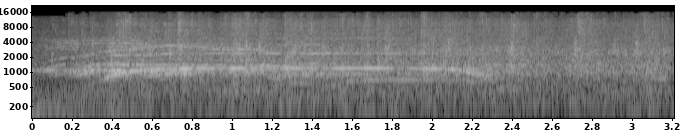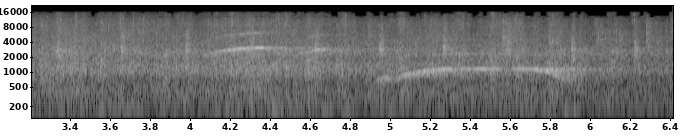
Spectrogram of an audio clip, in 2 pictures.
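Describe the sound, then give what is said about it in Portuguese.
A large crowd claps loudly and steadily for several seconds, applauding God, the dense applause filling the room, with a few high whistles or whoops rising above it. “Aplauda ele aí bem fortão aí.”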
